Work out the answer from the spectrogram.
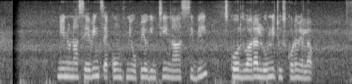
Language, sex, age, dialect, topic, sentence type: Telugu, female, 18-24, Utterandhra, banking, question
